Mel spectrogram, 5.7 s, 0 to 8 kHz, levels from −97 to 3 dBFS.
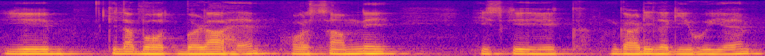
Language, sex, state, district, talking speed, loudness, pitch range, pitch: Hindi, male, Himachal Pradesh, Shimla, 135 wpm, -15 LUFS, 120-125 Hz, 125 Hz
